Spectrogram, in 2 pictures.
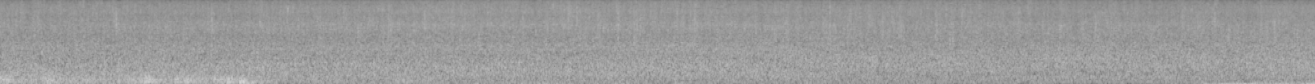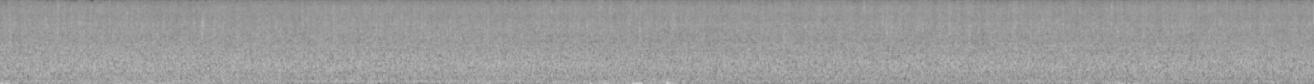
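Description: Motorbikes and cars pass on a wet road.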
